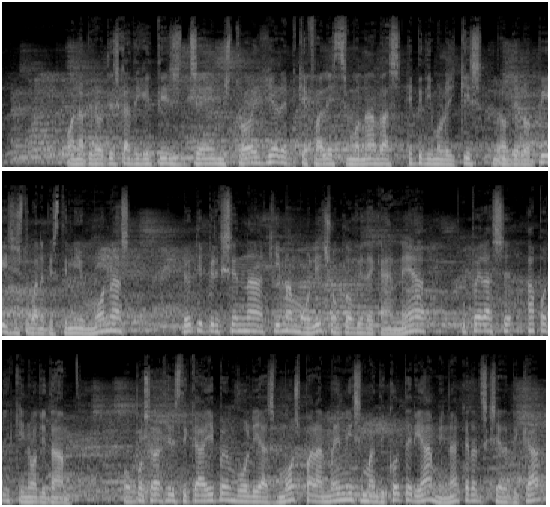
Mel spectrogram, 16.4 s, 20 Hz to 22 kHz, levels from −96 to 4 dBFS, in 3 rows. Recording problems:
chatter from many people; loud; throughout; 8 dB below the speech

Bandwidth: 15 kHz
